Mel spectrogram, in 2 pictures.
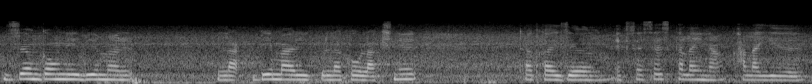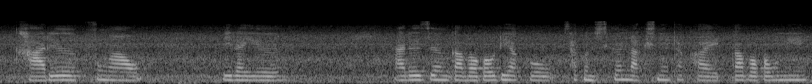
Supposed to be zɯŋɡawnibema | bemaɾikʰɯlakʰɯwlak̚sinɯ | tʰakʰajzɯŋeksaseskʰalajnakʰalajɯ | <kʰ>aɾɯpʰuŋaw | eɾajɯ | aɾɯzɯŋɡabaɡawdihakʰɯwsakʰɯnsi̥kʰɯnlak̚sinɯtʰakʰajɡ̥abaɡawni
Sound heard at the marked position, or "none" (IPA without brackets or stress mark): kʰ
